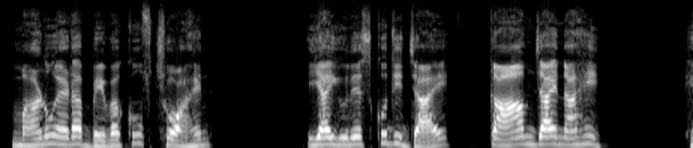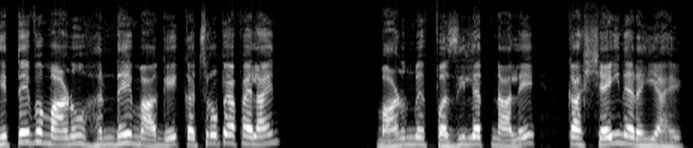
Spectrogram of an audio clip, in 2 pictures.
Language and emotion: Sindhi, angry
